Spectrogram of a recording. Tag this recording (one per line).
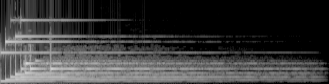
accomplished
energy
finished
game
positive
win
